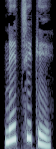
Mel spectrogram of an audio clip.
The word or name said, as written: ನುಚ್ಚಕ್ಕಿ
